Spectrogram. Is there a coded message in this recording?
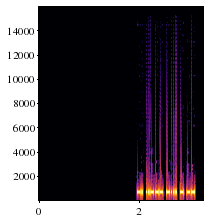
Yes: Morse code from 2.0 to 3.1 s, heard as a keyed tone, about 53 wpm, 700 Hz. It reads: N2BTM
